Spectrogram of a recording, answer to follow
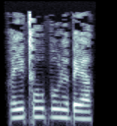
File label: "retrobulbär", German; adjectives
